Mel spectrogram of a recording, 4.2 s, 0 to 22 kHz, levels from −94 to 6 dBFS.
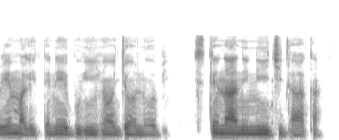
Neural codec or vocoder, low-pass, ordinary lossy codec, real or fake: none; none; none; real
